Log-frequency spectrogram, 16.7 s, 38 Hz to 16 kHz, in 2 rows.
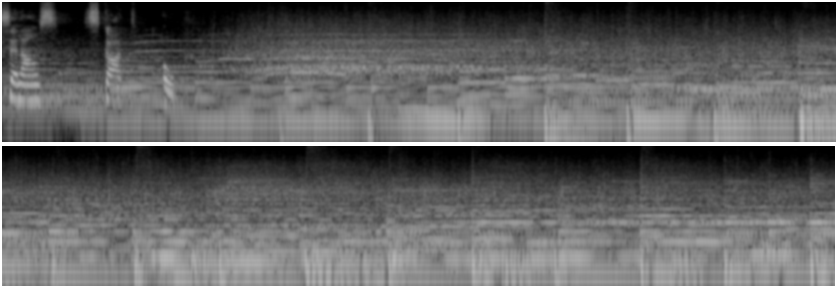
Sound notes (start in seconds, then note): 6.1 applause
